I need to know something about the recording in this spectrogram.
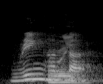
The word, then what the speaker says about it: wring: W-R-I-N-G인데 예. rinse 다음에 ring이라고 되어 있어요. 네네네. 근데 얘가 다음에 오는 단어는 the ear이거든요. 귀를 ring한다. 귀를 rinse하고 ring한다. 근데 그냥 쭉 읽을 때는 ring the ear. 발음상은 R-I-N-G랑 발음이 동일해요.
